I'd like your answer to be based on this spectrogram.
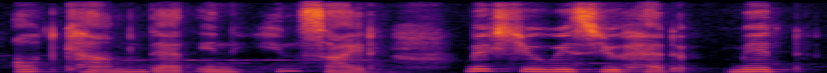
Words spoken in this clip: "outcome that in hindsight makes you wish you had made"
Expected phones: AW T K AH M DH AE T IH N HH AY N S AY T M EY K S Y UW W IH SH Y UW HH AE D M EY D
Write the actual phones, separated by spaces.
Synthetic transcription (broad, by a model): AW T K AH M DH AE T IH N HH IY N S AY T M EY K S Y UW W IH S Y UW HH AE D M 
